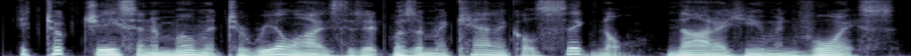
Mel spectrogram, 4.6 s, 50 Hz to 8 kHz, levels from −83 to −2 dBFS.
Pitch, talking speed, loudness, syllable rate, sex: 100 Hz, 225 wpm, -18 LUFS, 6.3 syllables/s, male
